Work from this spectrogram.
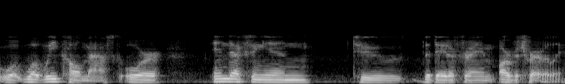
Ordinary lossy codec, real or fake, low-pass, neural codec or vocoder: AAC, 16 kbps; real; 7.2 kHz; none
